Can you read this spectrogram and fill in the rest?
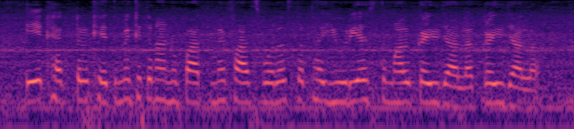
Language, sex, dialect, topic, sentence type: Bhojpuri, female, Northern, agriculture, question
